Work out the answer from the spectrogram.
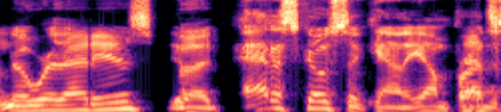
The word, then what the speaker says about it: Atascosa: Most people don't know where that is, but Atascosa County. I'm proud to say correct. I can pronounce it now correctly.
